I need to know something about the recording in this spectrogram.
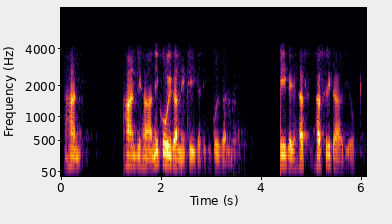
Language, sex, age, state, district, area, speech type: Punjabi, male, 30-45, Punjab, Barnala, rural, conversation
